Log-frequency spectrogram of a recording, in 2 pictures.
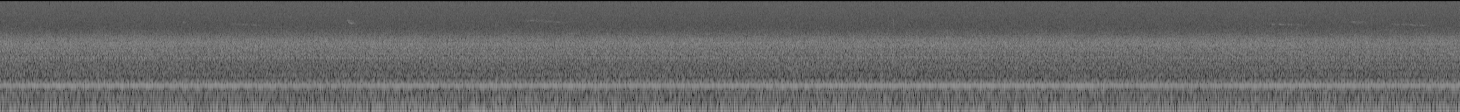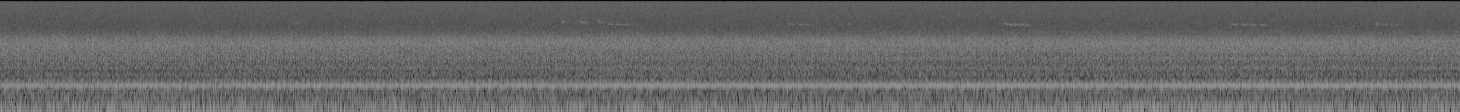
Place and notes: Lithuania, Utena, strange industrial sound
biking through the forest Ive heard this industrial sound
